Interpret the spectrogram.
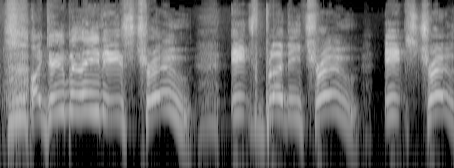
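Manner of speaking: high, insistent mock conviction; believing the posh act. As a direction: lean into the character until it sounds sincere. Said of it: "if I start talking like this".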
